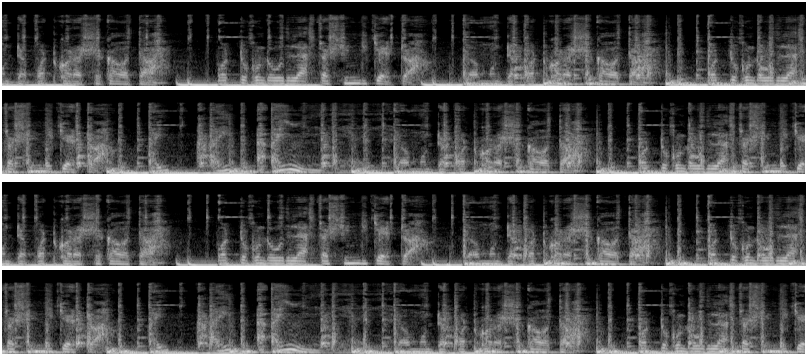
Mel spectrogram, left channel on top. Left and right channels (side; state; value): both; normal; correlation 0.72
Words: పట్టుకోరా షికావత, పట్టుకుంటూ వదిలేస్తా సిండికేట్. దమ్ముంటే పట్టుకోరా షికావత, పట్టుకుంటూ వదిలేస్తా సిండికేట్. ఐ ఐ ఐ దమ్ముంటే పట్టుకోరా షికావత, పట్టుకుంటూ వదిలేస్తా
